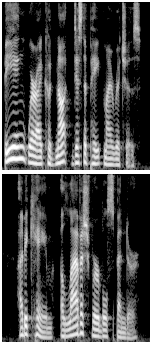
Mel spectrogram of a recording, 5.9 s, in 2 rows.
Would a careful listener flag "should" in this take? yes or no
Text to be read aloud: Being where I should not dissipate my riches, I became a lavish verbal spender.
yes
